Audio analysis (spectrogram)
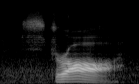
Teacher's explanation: We see the TR together making the ch sound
